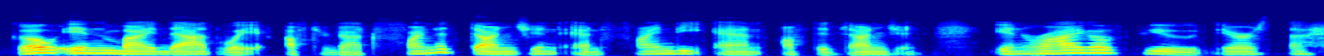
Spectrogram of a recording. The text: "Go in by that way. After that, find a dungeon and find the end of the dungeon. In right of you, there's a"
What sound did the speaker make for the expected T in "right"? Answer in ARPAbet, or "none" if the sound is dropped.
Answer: none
